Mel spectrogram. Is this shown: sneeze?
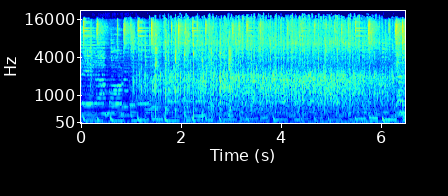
no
